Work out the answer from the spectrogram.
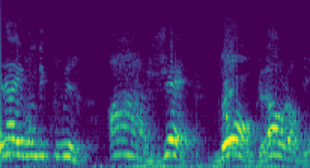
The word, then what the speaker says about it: j'ai: J'ai, parce que c'est le seul qu'on peut lire AI, qu'on peut prononcer est. On écrit AI, mais on prononce est.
